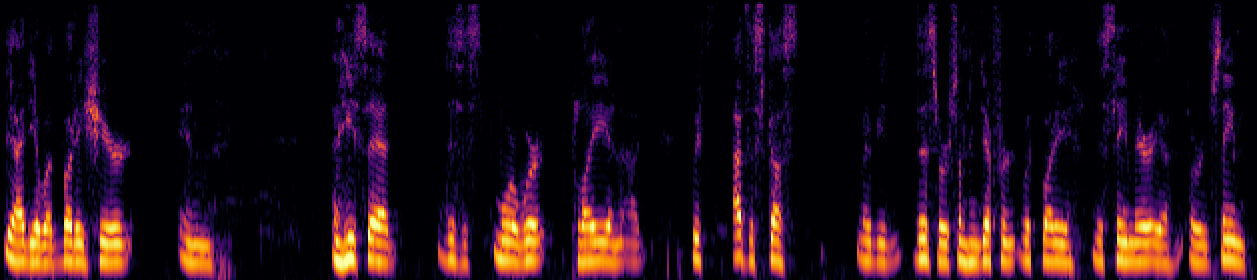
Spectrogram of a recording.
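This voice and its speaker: A man sharing thoughts in an unscripted church discussion, halting, with many restarts and fillers. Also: fairly high pitch, flat delivery, dark tone. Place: room with a group. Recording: dull lo-fi sound.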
